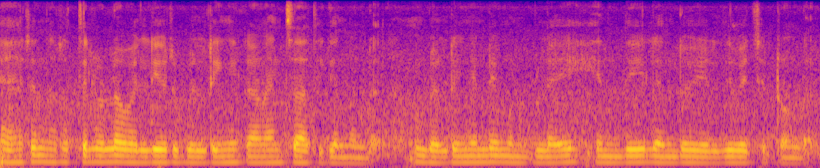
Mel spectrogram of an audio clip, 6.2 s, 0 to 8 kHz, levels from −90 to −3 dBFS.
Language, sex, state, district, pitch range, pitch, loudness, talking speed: Malayalam, male, Kerala, Kollam, 110-115 Hz, 110 Hz, -18 LUFS, 125 wpm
